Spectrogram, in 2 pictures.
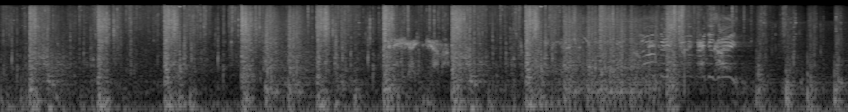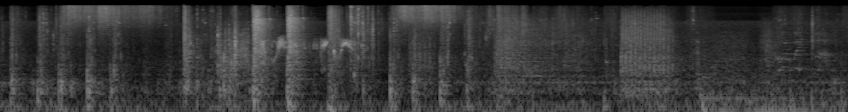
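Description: Bursts of gunfire rattle through a Rainbow Six Siege bomb match on the Kanal map, shots punching holes in a wall, with repeated loud cracks and thuds in rapid runs, and players talking over parts.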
